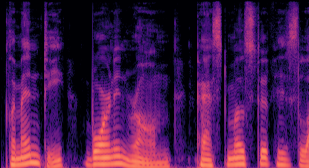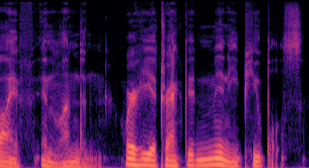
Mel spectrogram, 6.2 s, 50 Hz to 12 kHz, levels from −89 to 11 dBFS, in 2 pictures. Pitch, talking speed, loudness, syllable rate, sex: 105 Hz, 155 wpm, -18 LUFS, 4.6 syllables/s, male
